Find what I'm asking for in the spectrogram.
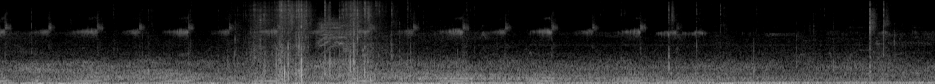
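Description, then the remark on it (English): A steady run of short, evenly spaced buzzy pulses, a hummingbird's shuttle display with its tail-feather sounds, repeating about twice a second over a continuous insect-like hiss and low rumble, with no voices. “There he goes, shuttling.”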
